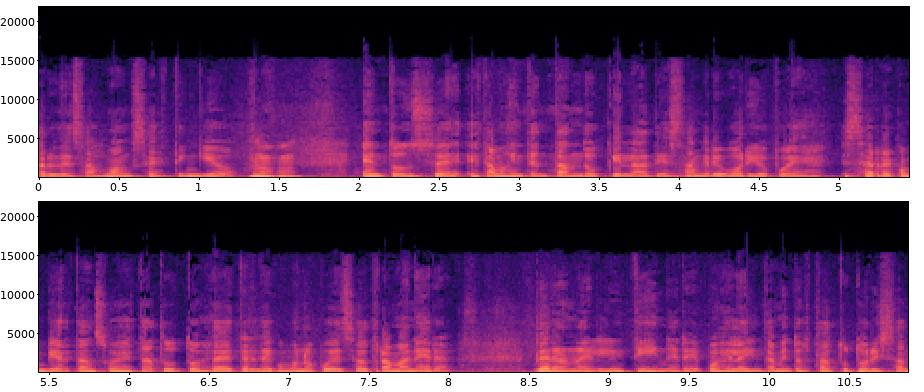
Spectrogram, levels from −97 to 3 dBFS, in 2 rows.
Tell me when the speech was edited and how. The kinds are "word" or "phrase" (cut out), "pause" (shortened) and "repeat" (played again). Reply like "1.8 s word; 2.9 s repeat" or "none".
6.5 s phrase

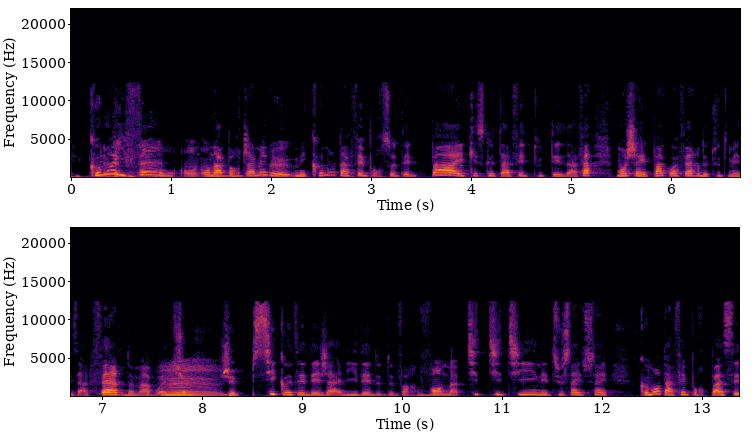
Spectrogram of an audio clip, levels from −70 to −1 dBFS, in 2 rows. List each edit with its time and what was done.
2.0 s word

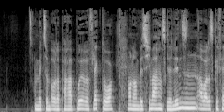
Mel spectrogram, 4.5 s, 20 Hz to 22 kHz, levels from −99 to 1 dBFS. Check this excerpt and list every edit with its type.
1.0 s word; 2.5 s word; 3.0 s word; 3.3 s phrase

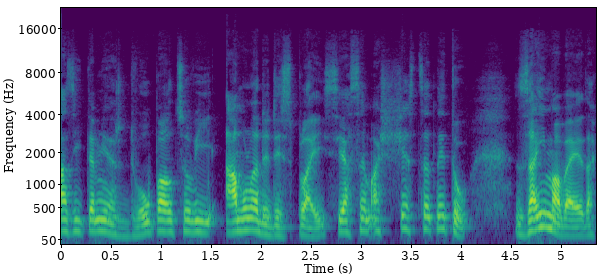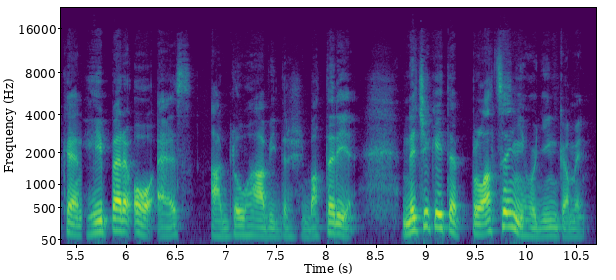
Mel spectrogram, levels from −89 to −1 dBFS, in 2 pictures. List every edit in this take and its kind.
5.5 s phrase

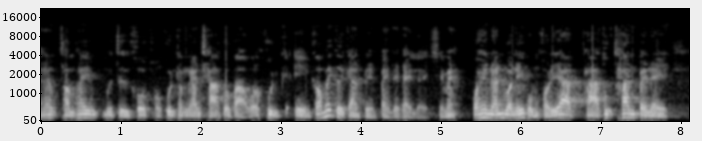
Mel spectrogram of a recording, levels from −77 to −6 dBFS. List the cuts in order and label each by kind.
5.3 s pause

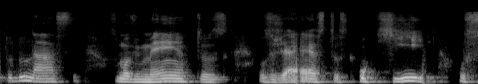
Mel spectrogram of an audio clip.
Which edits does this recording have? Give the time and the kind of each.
none

